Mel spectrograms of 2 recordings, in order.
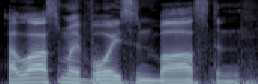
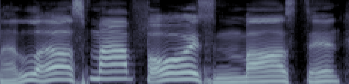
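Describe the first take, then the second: First: Said in the usual way. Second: Sung high and slow like a country ballad; sung, country song. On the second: Pretend. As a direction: croon it like a twangy country chorus. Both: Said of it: "country song written about Boston".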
